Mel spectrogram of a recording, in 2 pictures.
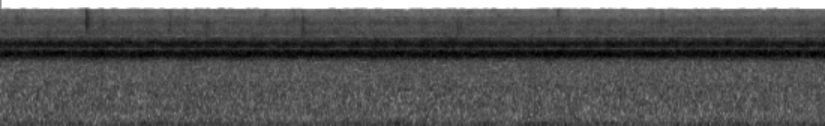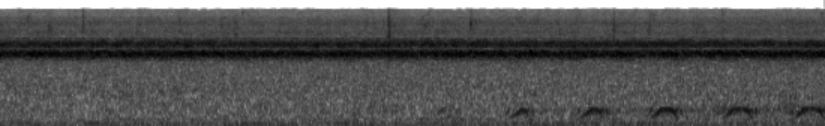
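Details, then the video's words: Early autumn night chorus of grass insects: a continuous shrill, even drone of chirping, joined near the end by a short run of low, rapidly repeated hooting notes. "백색소음 풀벌레 소리"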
